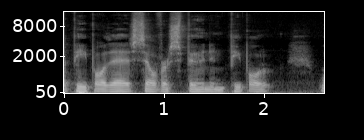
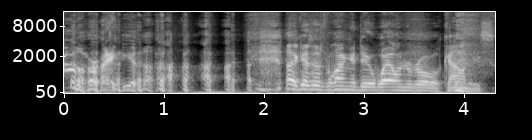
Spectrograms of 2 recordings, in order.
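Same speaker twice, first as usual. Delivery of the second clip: laughing; 8 semitones higher, 9 dB louder than usual. Real, not acted. Laughing at his own blunder.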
